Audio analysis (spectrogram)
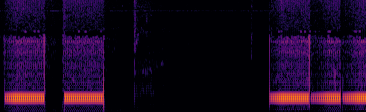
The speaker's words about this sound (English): I'll ring someone up. That's not working. Let's try that. Oh, it's ringing now, I put two through.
